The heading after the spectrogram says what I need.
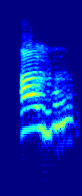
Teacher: la mayor fuerza de voz está en al. Es una palabra grave, terminada en consonante distinta en S, se tilda.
